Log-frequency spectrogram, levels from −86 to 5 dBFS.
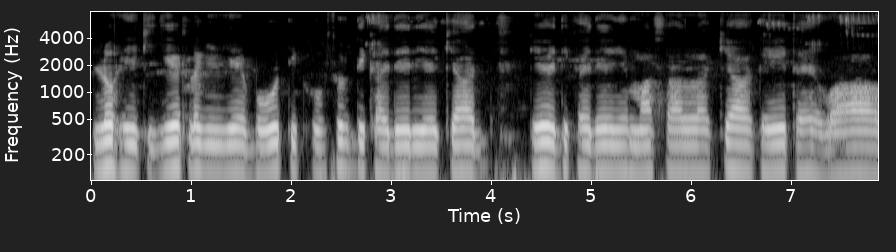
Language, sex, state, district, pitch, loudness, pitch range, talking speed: Hindi, male, Rajasthan, Bikaner, 130 Hz, -19 LUFS, 125-130 Hz, 190 wpm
